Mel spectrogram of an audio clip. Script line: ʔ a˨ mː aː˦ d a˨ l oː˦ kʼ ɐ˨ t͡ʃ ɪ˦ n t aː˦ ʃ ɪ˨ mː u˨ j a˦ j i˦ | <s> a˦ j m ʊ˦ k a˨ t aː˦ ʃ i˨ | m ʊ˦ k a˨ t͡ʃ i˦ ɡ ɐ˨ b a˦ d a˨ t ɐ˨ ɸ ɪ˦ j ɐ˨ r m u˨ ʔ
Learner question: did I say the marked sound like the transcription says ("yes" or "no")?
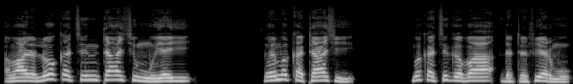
yes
